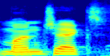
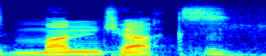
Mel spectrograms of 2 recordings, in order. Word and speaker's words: Munchak: A pair of nunchucks with Mike Munchak's face on them, branded as Munchucks. – Because he kept mispronouncing Mike Munchak's name in his press availability. He said Munchuck.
